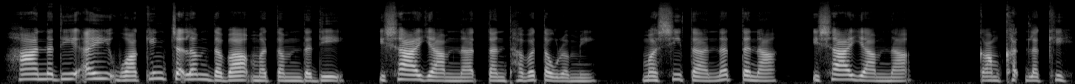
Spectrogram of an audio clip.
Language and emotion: Manipuri, neutral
